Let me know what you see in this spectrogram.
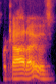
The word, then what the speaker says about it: Ricciardo: It didn't have so you know how it's spelt Ricciardo, but it's pronounced Ricardo. It was as if someone had just sounded out his name and gone, Ricardo.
